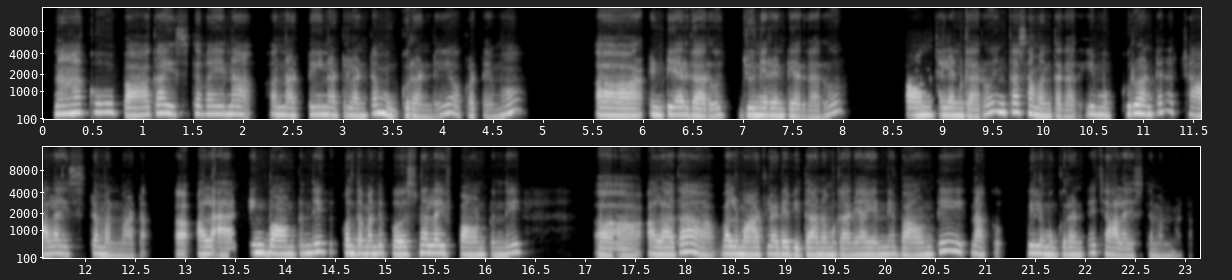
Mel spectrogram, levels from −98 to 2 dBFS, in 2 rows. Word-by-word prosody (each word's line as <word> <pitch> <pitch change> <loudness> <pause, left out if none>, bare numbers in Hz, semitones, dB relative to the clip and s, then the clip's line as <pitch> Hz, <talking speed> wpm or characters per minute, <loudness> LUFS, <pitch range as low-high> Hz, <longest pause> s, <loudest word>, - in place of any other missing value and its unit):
నాకు 245 +3 +2 0.3
బాగా 200 +4 +2
ఇష్టమైన 215 -1 -2 0.5
నటీ 190 +1 -3
నటులంటే 185 +1 -3
ముగ్గురండి. 170 -3 -4 0.2
ఒకటేమో, 180 +1 -6 0.9
ఆహ్, 185 -1 +4
ఎన్‌టీఆర్ 195 0 +2
గారు 170 -1 +2 0.3
'జూనియర్ 190 -1 +3
ఎన్‌టీఆర్' 175 -2 -2
గారు, 175 +9 -6 0.7
'పవన్ 190 0 +5
కళ్యాణ్' 190 -1 +2
గారు, 170 +7 -2
ఇంకా 260 +1 +3
'సమంత' 180 -6 +1
గారు. 160 - -7
ఈ - - +3
ముగ్గురు 205 +5 +1
అంటే 215 +3 -2
నాకు 270 -1 -10
చాలా 190 +1 +1
ఇష్టం 195 +1 -4
అనమాట. 160 -1 -9 0.4
ఆ! - - +4 0.2
ఆళ్ళ 190 +1 +3 0.2
యాక్టింగ్ 220 +6 +1
బావుంటుంది. 200 +4 +3 0.3
కొంతమంది 200 -1 +2
పర్సనల్ 190 +3 +2
లైఫ్ 210 0 -1
బావుంటుంది. 180 +2 -1 0.9
ఆహ్, 165 -1 0 0.2
అలాగా 185 +6 +4 0.4
వాళ్ళు 190 -1 +4
మాట్లాడే 185 +1 +1
విధానం 175 +1 +1
గానీ 170 +1 -1
అయన్నీ 180 +2 -1
బావుండి 185 +9 -1 0.3
నాకు 190 0 -7 0.3
వీళ్ళు 210 -1 +2
ముగ్గురంటే 185 +2 -4
చాలా 175 -3 +1
ఇష్టం 160 0 -13
అనమాట. 155 0 -17
185 Hz, 125 wpm, -25 LUFS, 175-205 Hz, 0.9 s, పవన్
